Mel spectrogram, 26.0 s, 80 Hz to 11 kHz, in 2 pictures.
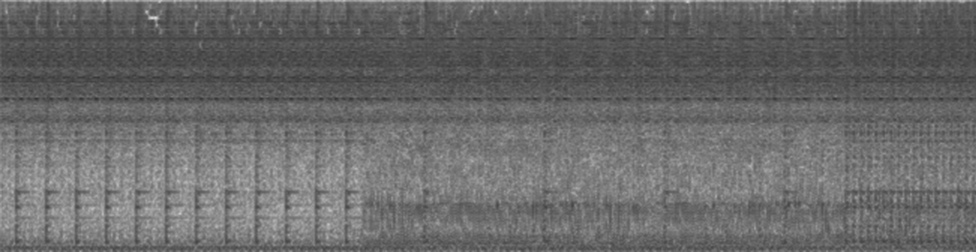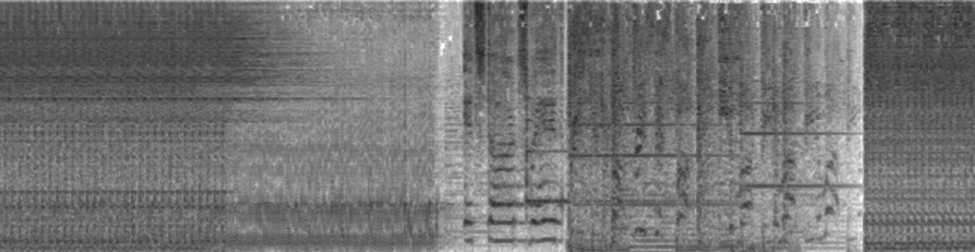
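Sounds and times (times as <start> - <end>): fast steady drumming: 0.0 - 19.0, 20.6 - 23.6, 24.6 - 26.0
heavily distorted guitars and bass: 0.0 - 26.0.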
